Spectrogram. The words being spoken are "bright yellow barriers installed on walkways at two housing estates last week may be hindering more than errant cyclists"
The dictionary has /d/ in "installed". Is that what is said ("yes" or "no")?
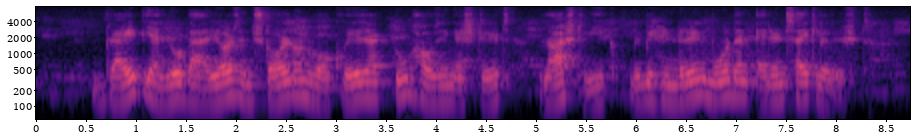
yes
